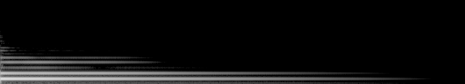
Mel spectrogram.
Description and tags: Third octave note.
